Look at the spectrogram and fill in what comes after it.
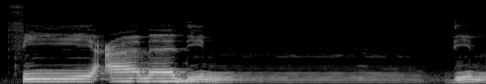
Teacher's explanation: pastikan ada ghunah atau dengung. · tanwin bertemu dengan mim. Maka idgham bi gunnah. Maka pastikan ada gunnah atau dengung.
